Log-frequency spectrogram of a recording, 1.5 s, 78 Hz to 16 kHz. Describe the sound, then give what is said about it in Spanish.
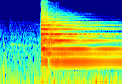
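A single strike on a church bell cast in 1305 and weighing about 700 to 800 kilograms, with a bright, sudden attack followed by a long, steady ring of many tones that slowly fades. “Vamos a darle un golpe a la campana para oír qué sonaba”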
